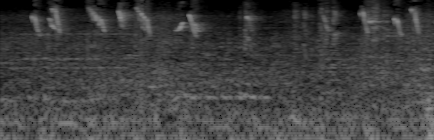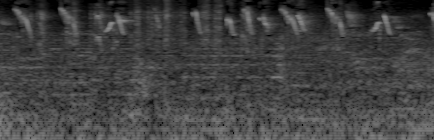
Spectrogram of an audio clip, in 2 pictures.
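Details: Saffron finch nestling practising its first songs and trills: a continuous scatter of thin high downslurred notes, some doubled, running throughout at low volume over broad background noise.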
